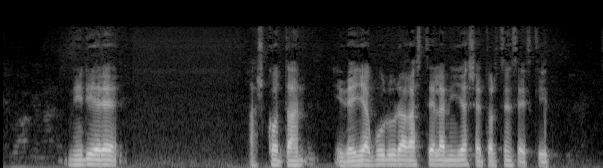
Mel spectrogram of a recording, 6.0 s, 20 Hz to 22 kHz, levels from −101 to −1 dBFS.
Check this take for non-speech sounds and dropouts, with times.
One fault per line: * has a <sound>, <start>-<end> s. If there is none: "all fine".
all fine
